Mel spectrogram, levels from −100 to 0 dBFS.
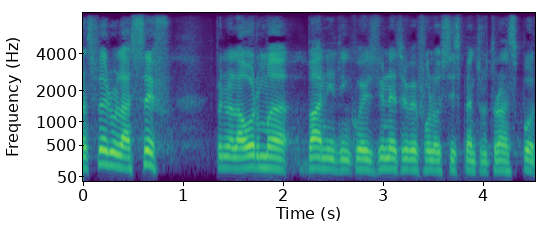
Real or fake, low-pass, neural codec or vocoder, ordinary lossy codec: fake; none; codec, 16 kHz, 2 kbps, X-Codec, WavLM features, trained on Multilingual LibriSpeech; none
